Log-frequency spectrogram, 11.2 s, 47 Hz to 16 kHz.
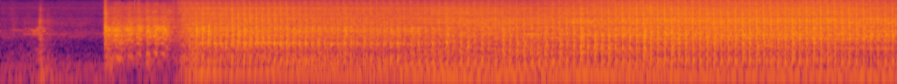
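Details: Ford 5.4 Triton 3-valve V8 with customer complaint of no power and loud knock; cranks, catches and idles with a steady heavy knock from the lower engine.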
